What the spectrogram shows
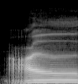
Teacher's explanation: عن کا نون ساکن کا باریک اخفا ہے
